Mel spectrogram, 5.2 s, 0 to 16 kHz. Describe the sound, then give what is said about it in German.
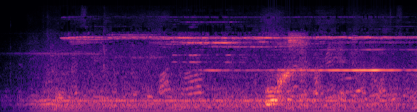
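Metro train climbing 400 metres of hillside from the lakeshore in Lausanne up to Épalinges: a steady, loud rumble of wheels on rail with sustained high-pitched wheel squeal ringing throughout. “Auf ihrem Weg von Uschi am Genfersee hinauf nach Épalinges überwindet die Metro 400 Höhenmeter.”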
